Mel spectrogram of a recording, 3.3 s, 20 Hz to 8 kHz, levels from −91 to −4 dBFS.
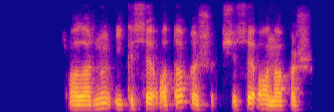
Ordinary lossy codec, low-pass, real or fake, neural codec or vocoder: Opus, 32 kbps; 7.2 kHz; real; none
